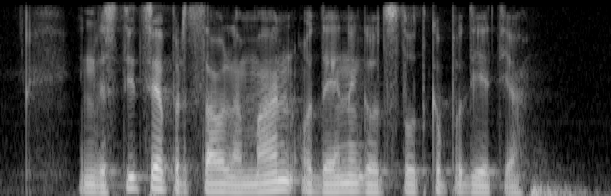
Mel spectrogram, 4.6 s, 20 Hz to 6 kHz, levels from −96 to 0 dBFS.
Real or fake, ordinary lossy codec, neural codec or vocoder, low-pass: real; none; none; 5.4 kHz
